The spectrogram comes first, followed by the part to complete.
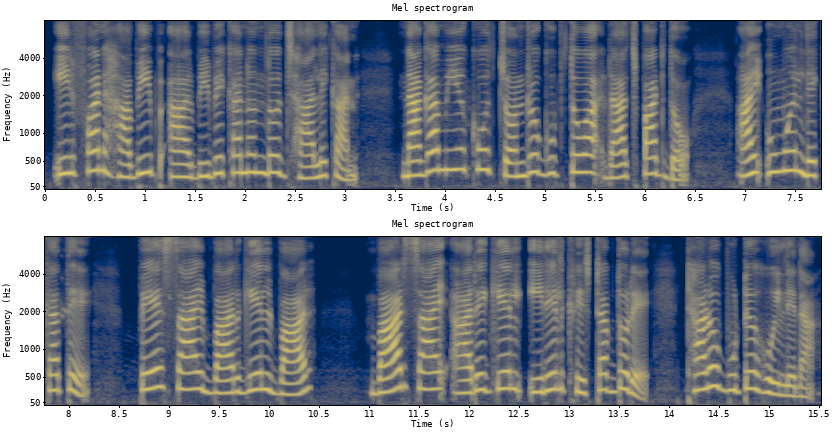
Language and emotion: Santali, neutral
